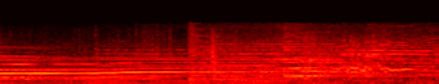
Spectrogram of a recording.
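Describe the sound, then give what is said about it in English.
Tires squealing as a pickup truck careens into a ditch: a loud, sustained wailing screech with shifting tones and a brief sharp burst near the middle. “The pickup careens into a ditch and hits a tree.”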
